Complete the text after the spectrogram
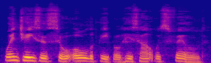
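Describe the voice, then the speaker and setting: A man reads a children's story aloud with gentle expression. His voice is soft-edged and mellow, sitting in a middle register, with a husky grain to it. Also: mid-range voice, animated, normal speed, no room sound. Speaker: story reader at a church.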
